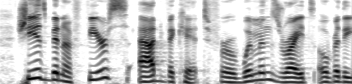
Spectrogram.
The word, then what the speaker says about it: advocate: So the noun is the short it, advocate, and the verb is the A, the longer sound, advocate.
